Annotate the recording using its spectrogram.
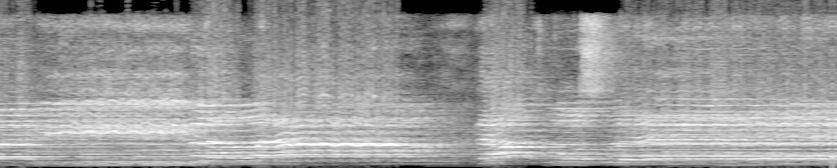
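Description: Mixed gospel choir of men and women singing in harmony, holding long sustained notes. The sound dips briefly a little past halfway at a phrase break, then the voices come back in full.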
